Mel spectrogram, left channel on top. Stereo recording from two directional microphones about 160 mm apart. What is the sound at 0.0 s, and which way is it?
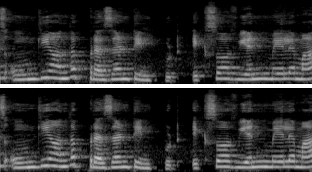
A woman's voice, 40° right (ahead or behind).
